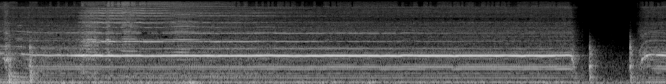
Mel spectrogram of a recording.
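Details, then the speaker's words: Suzuki DF250 outboard power trim unit lowering onto the trim rams: steady high-pitched squeal with groaning, normal going up; after fluid change to AW46, rust cleaning and bleeding, cause unknown. "what we got now is this noise when the unit comes down and only when it starts to hit these Rams these uh actual tilt um no those are the those are the trim Rams"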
